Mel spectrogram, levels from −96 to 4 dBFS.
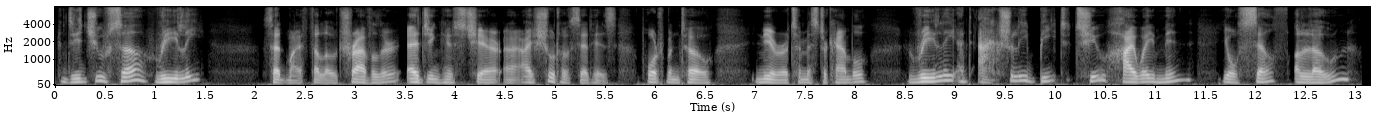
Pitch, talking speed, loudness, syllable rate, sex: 130 Hz, 135 wpm, -25 LUFS, 4.5 syllables/s, male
